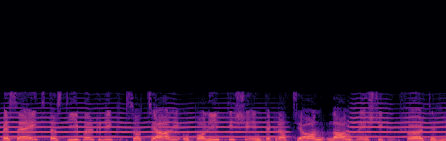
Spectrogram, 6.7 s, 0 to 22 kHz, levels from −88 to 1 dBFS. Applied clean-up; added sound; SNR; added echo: none; Trumpet; 6 dB; none.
